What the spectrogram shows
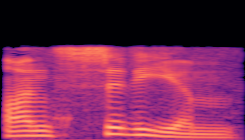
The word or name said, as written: oncidium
